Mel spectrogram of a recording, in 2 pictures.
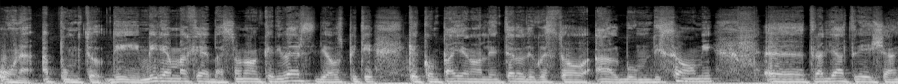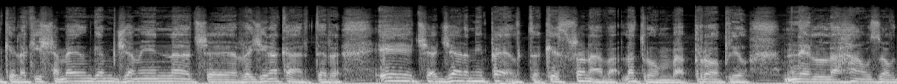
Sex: male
